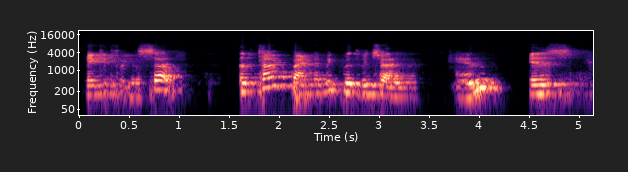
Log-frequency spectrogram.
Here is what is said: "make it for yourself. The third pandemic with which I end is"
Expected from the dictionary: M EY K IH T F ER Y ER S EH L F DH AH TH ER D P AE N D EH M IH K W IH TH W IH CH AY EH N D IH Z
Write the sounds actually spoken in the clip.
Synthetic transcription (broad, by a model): M EY K IH T F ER Y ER S EH L F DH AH T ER D P AE N D EH M IH K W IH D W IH CH AY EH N IH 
